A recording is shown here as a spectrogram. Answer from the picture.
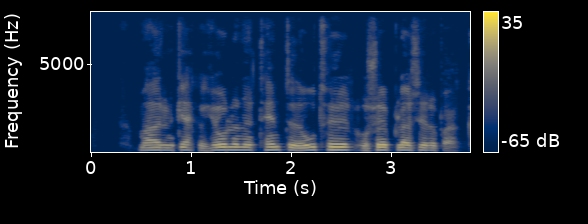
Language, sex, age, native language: Icelandic, male, 30-39, Icelandic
